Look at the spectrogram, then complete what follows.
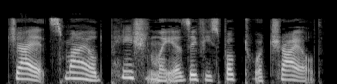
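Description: A woman's voice: a little high, expressive, moderate pace, a bit bright, no room sound. A woman narrating a fantasy audiobook in the first person, as a young girl mage telling her story.

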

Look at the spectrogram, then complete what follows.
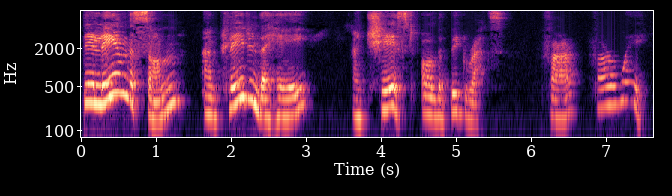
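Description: An older woman in her sixties reads a children's picture book aloud in an animated, expressive way, recorded in a small room at home. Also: mid-range voice. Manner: animated, expressive, deliberate storytelling. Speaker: children's author reading own picture book. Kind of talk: storybook read-aloud for children.

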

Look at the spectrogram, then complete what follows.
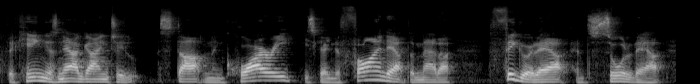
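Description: A middle-aged man speaking as a pastor in a measured, explanatory way, reading and explaining scripture. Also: mid-range voice, a little mellow. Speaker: pastor, Bible podcast presenter. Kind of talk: Bible reading and informal commentary. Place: small indoor meeting room, seated.

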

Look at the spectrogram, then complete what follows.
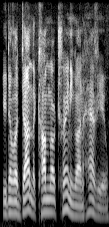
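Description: A man playing a gruff, sarcastic spaceship captain and military pilot in a science fiction comedy audio drama. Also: medium pitch, lively intonation, fast talker, dry recording, clean studio sound, lightly acted. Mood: sardonic. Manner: sardonic, grumbling.

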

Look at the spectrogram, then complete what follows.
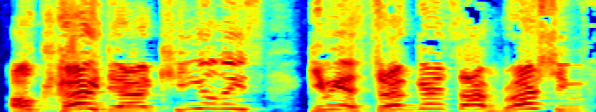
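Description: A man voicing a bratty, defiant young son in an amateur skit, whining and shouting in angry, petulant tantrums. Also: big pitch swings, normal speed, husky, heavily acted. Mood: whiny, irritated. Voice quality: high-pitched, loud. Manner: whiny, shouting, petulant name-calling.

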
